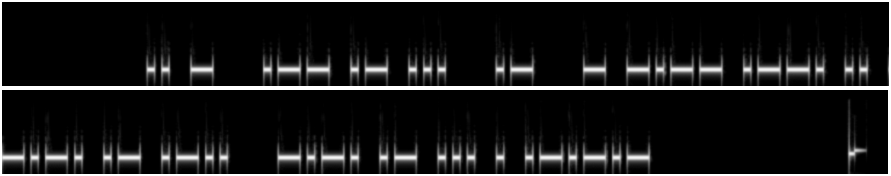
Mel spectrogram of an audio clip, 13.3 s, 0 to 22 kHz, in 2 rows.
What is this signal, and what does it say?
Morse code, heard as a keyed tone, about 22 wpm, 700 Hz. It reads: IT WAS A TYPICAL CASE.
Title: Sentences from Top 1100 Words 22wpm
